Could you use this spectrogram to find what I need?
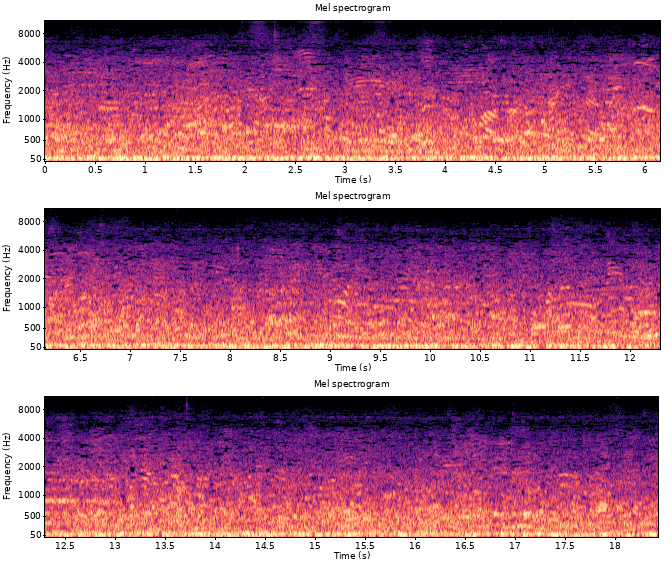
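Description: Loud music with a heavy bass thumps through large loudspeakers in a big echoing hall.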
